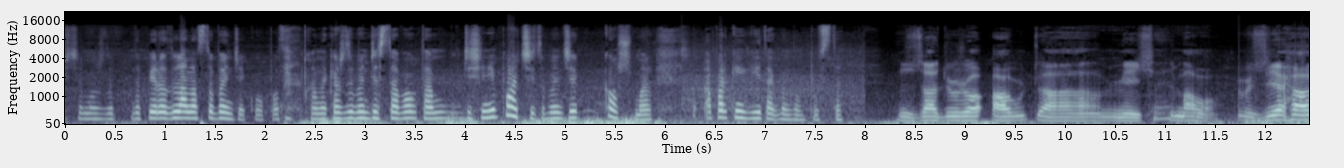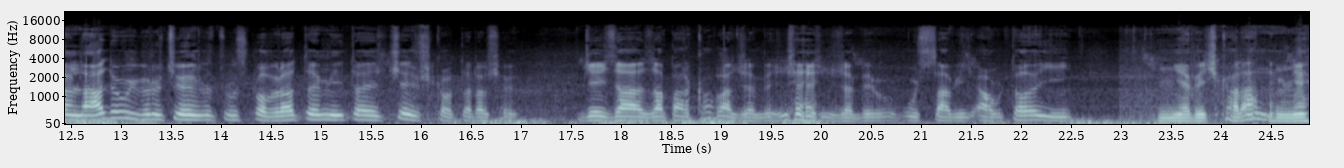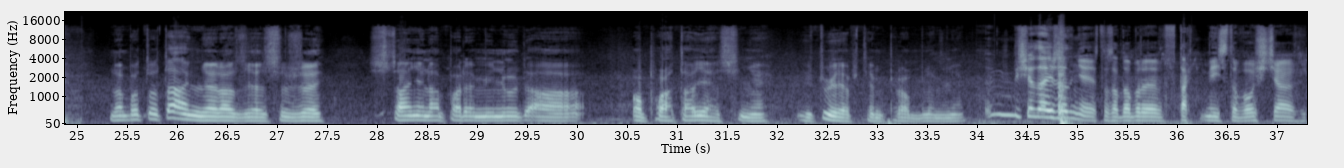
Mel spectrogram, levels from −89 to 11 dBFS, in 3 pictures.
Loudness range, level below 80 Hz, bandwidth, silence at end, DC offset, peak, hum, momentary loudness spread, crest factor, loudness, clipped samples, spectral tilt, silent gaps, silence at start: 5 LU; -28 dBFS; 14 kHz; 0 s; under 0.1%; 0 dBFS; none; 13 LU; 14 dB; -16 LUFS; under 0.1%; -6 dB/octave; none; 0 s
